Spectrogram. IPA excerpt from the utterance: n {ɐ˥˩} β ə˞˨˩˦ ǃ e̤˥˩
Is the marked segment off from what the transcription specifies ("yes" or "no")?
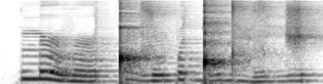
yes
